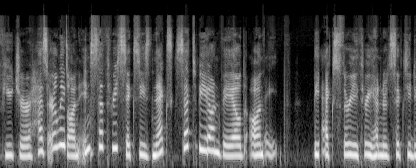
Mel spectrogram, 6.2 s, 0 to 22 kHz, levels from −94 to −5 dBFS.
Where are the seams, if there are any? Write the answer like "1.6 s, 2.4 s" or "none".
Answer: 1.0 s, 2.6 s, 3.1 s, 4.0 s, 4.8 s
